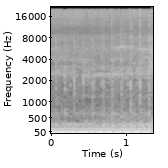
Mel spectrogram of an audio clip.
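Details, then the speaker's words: 1988 Jaguar XJ S3 V12 first start after 7 years, fuel changeover valve bypassed, cold start sensor suspected faulty: low rumbling idle with irregular pops on the left bank; misfire, cause not yet found. "popping on the uh Bank B is it on Bank a I don't know on the Left Bank"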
